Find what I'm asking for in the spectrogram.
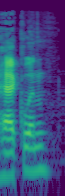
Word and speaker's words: Hoechlin: And since they're already doing it, kind of, in One Direction, they have Tyler Hoechlin, which pronunciation provided by Scott of the Suicide Squad cast. Thank you. I didn't know how to say that shit.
